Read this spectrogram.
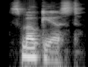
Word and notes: smokiest: American English

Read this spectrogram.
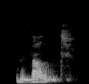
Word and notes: volt: British English

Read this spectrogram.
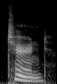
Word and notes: turned: American English

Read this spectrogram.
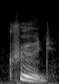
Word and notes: crude: American English

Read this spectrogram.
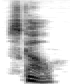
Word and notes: scull: Australian English

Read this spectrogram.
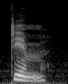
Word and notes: dim: American English

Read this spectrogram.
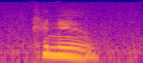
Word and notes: canoe: American English

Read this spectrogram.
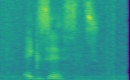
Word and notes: exists: American English

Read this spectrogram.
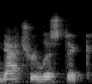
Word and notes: naturalistic: American English

